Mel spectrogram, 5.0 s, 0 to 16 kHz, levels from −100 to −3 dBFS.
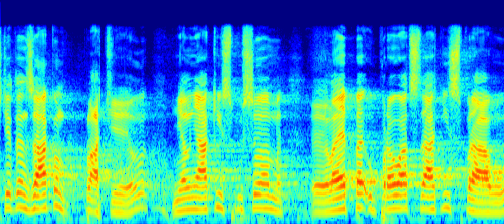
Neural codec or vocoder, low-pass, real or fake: none; 10.8 kHz; real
